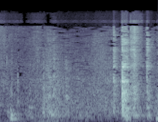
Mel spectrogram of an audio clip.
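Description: Handling noise around the ATV's controls: scattered light clicks and knocks, then a short, louder rustling clatter near the end. The engine is not running.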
